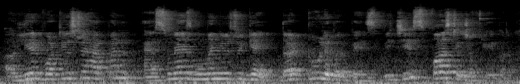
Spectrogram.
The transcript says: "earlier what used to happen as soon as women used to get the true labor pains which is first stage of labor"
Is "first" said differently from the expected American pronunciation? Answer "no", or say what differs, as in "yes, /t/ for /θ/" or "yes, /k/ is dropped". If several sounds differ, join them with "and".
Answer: yes, /s/ is dropped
